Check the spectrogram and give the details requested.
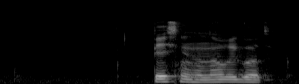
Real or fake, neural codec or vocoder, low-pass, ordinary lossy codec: real; none; none; none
